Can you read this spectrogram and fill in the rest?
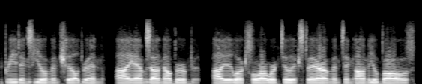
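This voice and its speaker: A man's voice: extremely low pitch, monotone, moderate pace, clear, resonant tone, no echo. A man voicing a sinister male alien who speaks stiffly and formally. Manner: stiff, formal, robotic delivery. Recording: dull lo-fi sound.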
